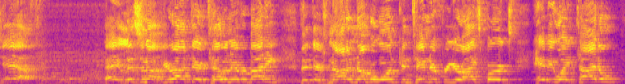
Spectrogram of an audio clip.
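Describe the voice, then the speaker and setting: A man's voice: extremely high pitch, level tone, moderate pace, bright, forceful tone, soft background music. A man cutting an emphatic, confrontational wrestling promo as a show official announcing matches in an arena. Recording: echoey arena sound.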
